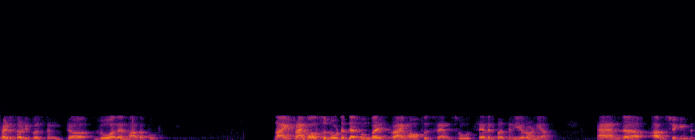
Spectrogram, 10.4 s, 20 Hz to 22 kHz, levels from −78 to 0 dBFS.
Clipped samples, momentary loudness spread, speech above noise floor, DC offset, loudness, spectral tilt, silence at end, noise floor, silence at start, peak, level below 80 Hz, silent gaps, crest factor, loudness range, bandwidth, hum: under 0.1%; 9 LU; 39 dB; under 0.1%; -30 LUFS; -2 dB/octave; 0 s; -69 dBFS; 0 s; -12 dBFS; -84 dBFS; 3.76-4.07 s; 18 dB; 5 LU; 4 kHz; none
